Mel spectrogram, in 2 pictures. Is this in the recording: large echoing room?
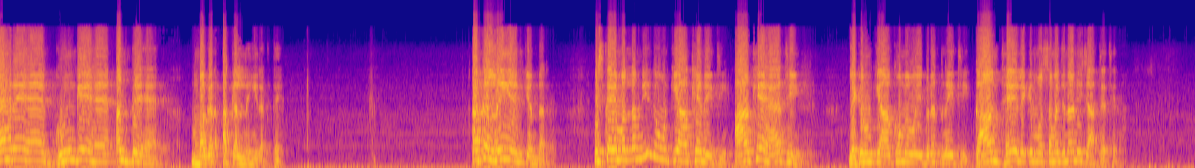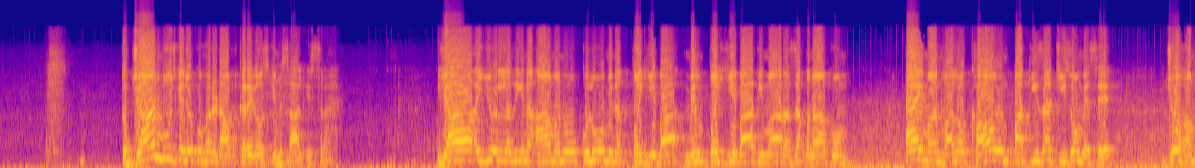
yes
